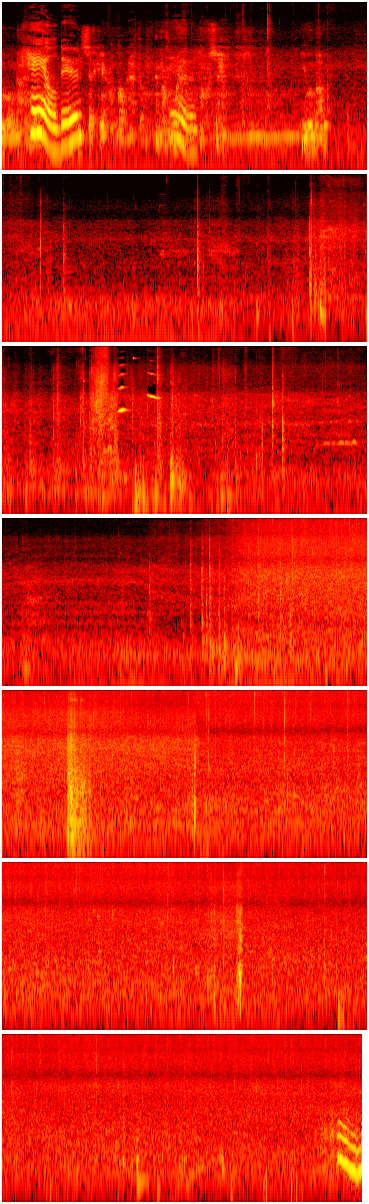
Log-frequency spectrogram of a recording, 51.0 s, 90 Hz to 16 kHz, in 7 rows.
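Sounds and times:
rain: 0.0 - 51.0
hailstones pattering on pavement: 25.9 - 50.2
sharp hail knocks: 30.5 - 31.2.

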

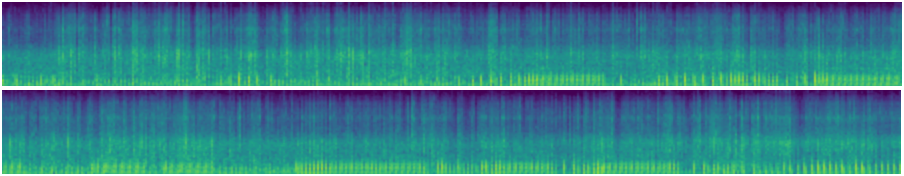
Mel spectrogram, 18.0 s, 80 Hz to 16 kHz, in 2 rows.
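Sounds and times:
dirt bike engine revving: 4.9 - 6.1, 6.7 - 11.2.

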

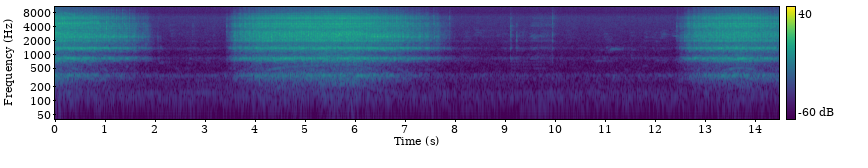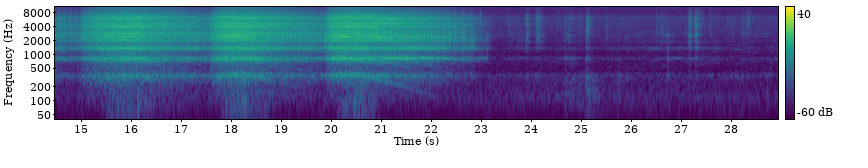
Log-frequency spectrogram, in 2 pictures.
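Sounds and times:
electric jigsaw buzzing: 0.0 - 2.0, 3.5 - 8.0, 12.5 - 23.2.

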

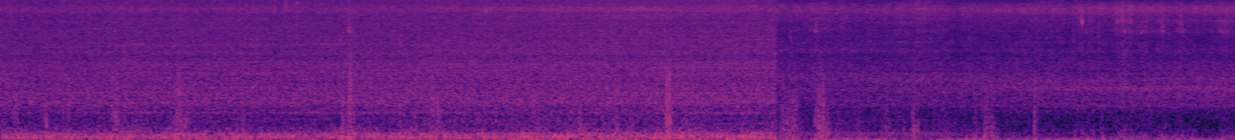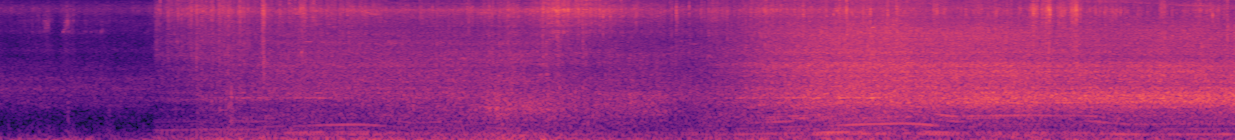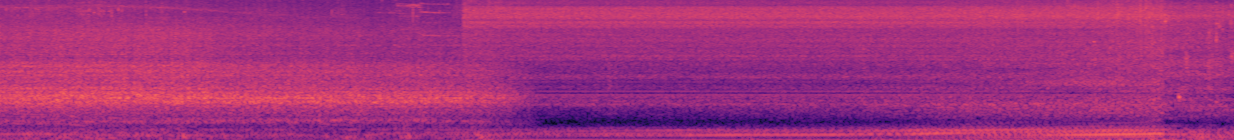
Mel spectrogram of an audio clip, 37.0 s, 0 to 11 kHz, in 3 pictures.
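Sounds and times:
wind: 0.0 - 37.0
pickup engine low hum: 13.9 - 37.0
tyres rushing on loose ground: 13.9 - 37.0.

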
